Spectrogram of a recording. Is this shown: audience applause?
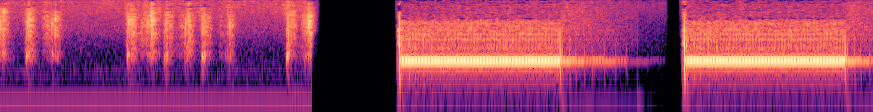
no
